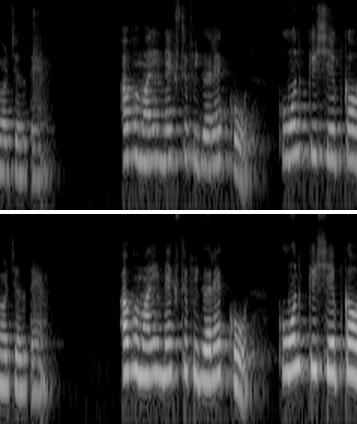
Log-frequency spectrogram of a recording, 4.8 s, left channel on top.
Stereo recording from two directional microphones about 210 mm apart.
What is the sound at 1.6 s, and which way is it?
A woman's voice, 45° right (ahead or behind).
